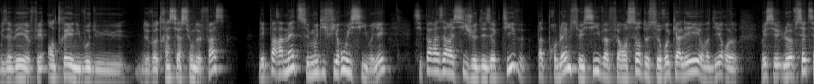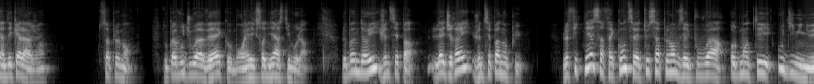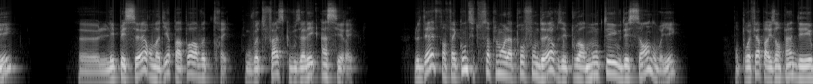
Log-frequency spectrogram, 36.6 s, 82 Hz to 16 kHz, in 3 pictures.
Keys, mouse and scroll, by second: 4.5 click, 7.6 click, 8.8 click, 9.4 click, 13.2 click, 13.7 click, 14.2 click, 15.0 click, 15.9 click, 21.0-36.6 drag.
